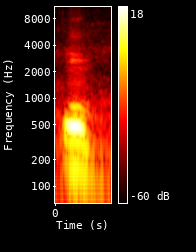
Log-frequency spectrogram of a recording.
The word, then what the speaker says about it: ओम: ओम जो शब्द है वो 3 अक्षरों से मिलकर बना है, जिसमें अ, उ और म का जो है मिलन दिखाया गया है। तो जब आप ओम का उच्चारण करते हैं तो आपको अ से शुरू होते हुए उ के ऊपर सबसे ज़्यादा साउंड को खींचना होता है, और फिर म पर लाकर उसे समाप्त करना होता है।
